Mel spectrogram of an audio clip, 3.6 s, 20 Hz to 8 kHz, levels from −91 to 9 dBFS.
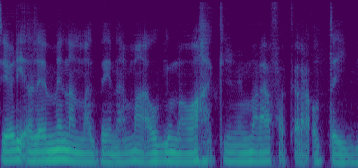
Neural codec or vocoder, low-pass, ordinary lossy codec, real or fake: codec, 16 kHz, 0.7 kbps, FocalCodec; none; none; fake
